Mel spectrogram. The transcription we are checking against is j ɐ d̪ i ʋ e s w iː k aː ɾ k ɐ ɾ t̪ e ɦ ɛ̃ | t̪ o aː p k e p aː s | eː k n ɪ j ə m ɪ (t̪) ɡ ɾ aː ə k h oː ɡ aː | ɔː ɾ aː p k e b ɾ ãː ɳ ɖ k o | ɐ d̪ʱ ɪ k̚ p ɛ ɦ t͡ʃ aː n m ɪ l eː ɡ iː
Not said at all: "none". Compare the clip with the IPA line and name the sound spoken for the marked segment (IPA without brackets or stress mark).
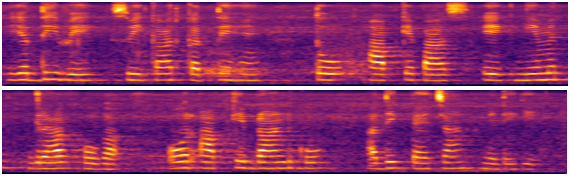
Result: t̪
